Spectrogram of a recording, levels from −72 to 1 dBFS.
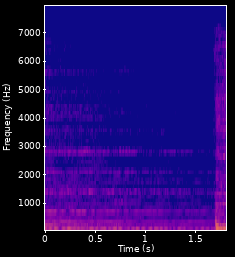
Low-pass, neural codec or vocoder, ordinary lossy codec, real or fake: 7.2 kHz; codec, 44.1 kHz, 2.6 kbps, SNAC; none; fake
